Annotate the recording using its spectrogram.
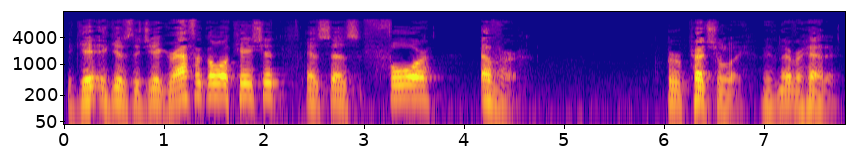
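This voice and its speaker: Driving his points with repeated lines and rhetorical questions, a preacher teaches on how to interpret the Bible. He sounds animated and brisk at medium pitch, barely pausing, with a breathy edge.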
